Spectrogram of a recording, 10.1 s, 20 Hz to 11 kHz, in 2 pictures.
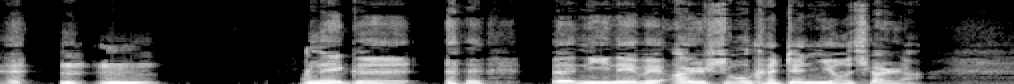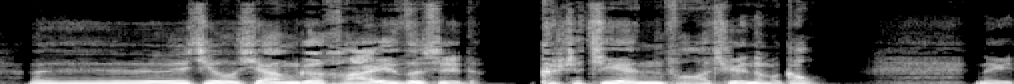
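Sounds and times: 
storyteller's performed dry cough and throat clearing: 0.0s - 0.9s
speech: 1.5s - 10.1s.

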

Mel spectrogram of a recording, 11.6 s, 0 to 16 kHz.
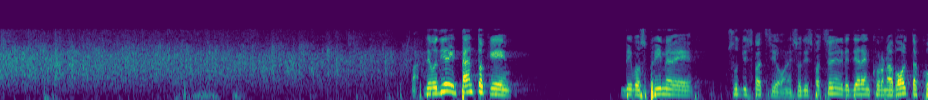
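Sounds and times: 
audience applause welcoming a guest speaker at an educational lecture in Mondovì: 0.0s - 5.4s
speech: 5.2s - 6.5s, 7.8s - 11.5s.

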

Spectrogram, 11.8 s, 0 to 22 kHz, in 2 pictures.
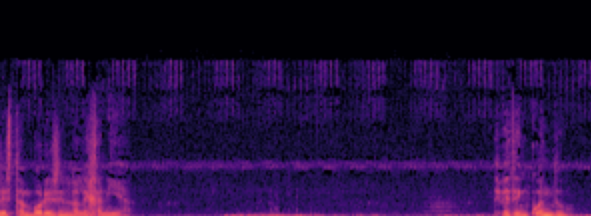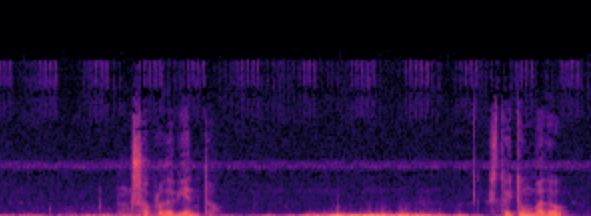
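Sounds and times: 
speech: 0.0s - 1.4s, 5.0s - 5.8s, 7.2s - 8.1s, 10.8s - 11.8s
crickets chirping at night in Cadaqués: 0.0s - 11.8s
soft low rumble: 2.2s - 11.0s.

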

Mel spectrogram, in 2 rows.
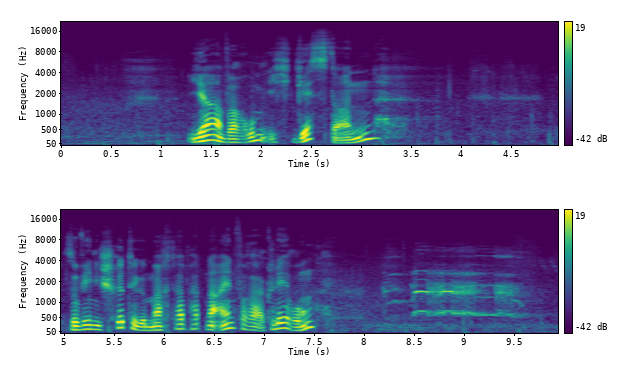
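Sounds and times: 
speech: 1.3s - 3.4s, 5.0s - 7.8s
rooster crowing: 8.2s - 9.8s.

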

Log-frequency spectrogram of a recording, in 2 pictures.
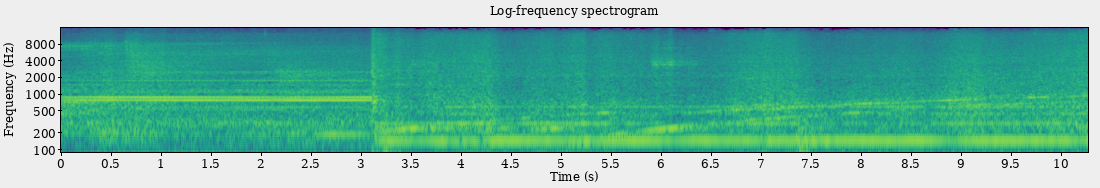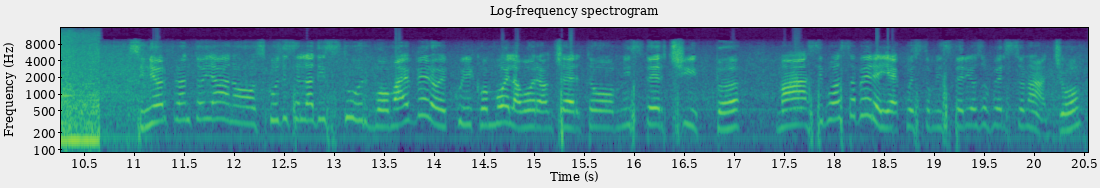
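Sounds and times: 
olive mill machinery starting up with a loud mechanical hum: 0.0s - 10.7s
olive mill motors whining up to speed: 0.0s - 10.7s
speech: 12.4s - 20.5s.

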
